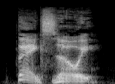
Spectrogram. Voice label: thanks, player survivor voice biker

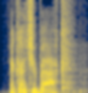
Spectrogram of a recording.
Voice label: im with you, teengirl; survivor voice

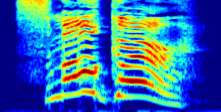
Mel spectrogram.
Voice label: warn smoker, teengirl; survivor voice

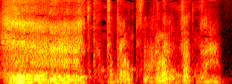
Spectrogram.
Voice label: impatient

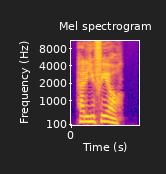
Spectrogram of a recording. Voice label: revive friend, teengirl; Left 4 Dead 2; Source Engine; video games

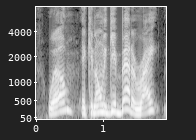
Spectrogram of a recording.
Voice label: zombie generic short, survivor voice

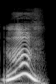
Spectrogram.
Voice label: positive noise; source engine; left 4 dead 2; survivor; producer

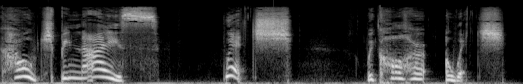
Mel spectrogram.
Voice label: heard witch too, survivor voice; source engine; left 4 dead 2; producer

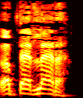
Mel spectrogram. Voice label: misc directional, coach, survivor voice

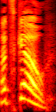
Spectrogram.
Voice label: let's go, female; Source Engine; video game; npc

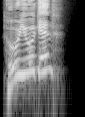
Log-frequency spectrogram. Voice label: greet, male; video games; npc; source engine; episodic; episode 1

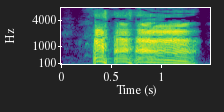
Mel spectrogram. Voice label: taunt, biker; voice

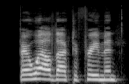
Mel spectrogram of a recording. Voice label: gunboat farewell, female; Source Engine; video game; canals

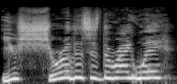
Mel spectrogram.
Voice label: harbor blocked, survivor voice; left4dead; manager; Source engine

